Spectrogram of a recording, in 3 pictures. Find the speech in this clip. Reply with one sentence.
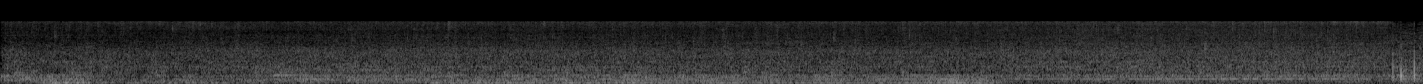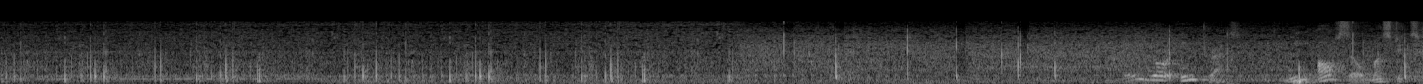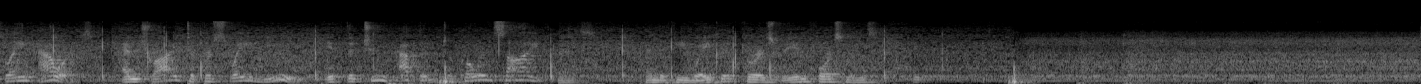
You can hear the speech from 25.4 to 37.7 s.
